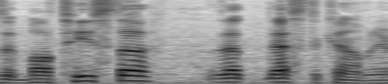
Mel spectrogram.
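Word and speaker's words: Bethesda: I'm actually, how do you pronounce it? Bautista? That's the company, right? Bautista? Besta.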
